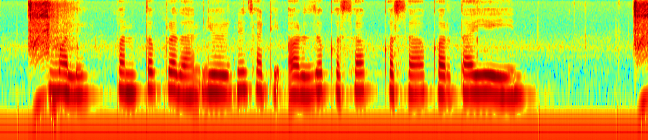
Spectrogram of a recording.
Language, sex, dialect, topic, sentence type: Marathi, female, Varhadi, banking, question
